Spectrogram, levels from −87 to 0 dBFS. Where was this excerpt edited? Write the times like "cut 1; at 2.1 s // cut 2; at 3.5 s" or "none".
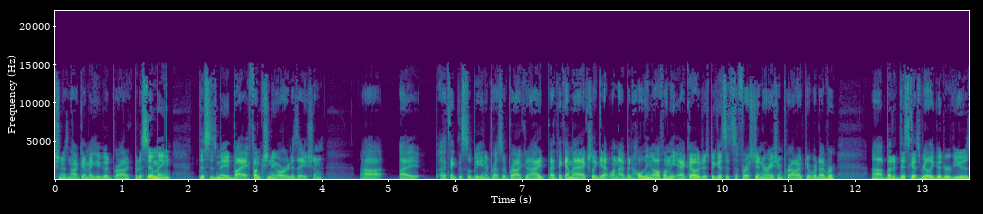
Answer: none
